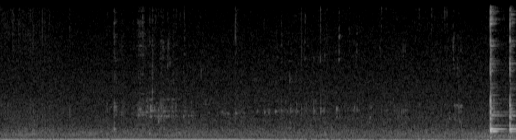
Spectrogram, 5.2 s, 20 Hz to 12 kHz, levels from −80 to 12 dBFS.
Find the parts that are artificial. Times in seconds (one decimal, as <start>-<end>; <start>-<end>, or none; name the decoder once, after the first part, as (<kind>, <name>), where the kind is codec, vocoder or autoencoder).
none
